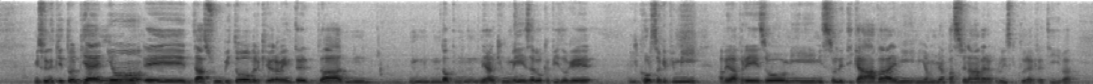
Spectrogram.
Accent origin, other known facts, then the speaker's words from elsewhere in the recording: Veneto, Italy; essendo veneto non potevo esimermi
